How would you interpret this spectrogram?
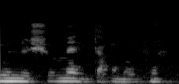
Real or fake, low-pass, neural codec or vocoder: real; 7.2 kHz; none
